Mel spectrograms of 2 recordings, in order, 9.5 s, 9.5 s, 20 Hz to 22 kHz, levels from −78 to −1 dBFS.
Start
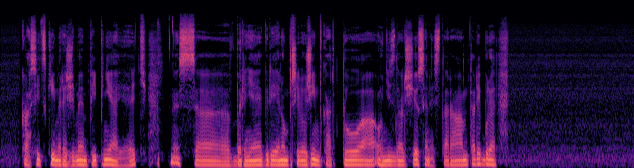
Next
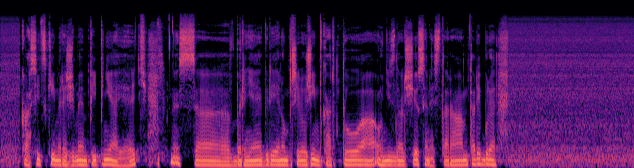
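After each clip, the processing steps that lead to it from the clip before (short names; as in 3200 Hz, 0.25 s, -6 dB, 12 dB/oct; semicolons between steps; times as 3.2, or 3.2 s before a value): fast leveller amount 50%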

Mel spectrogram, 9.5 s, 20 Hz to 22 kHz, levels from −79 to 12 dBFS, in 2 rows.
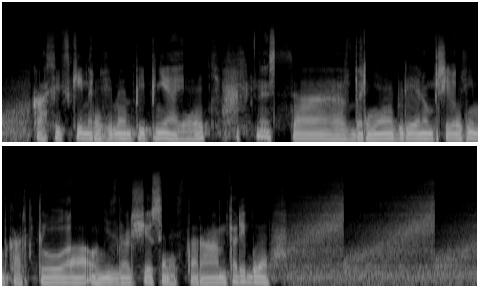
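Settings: LFO low-pass saw up 1.1 Hz 600–3300 Hz; gain -4 dB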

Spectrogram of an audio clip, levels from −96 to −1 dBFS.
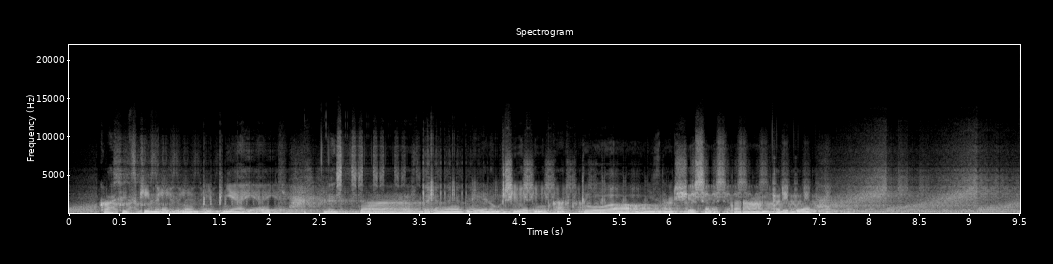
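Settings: regenerating reverse delay 0.107 s, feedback 71%, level -8 dB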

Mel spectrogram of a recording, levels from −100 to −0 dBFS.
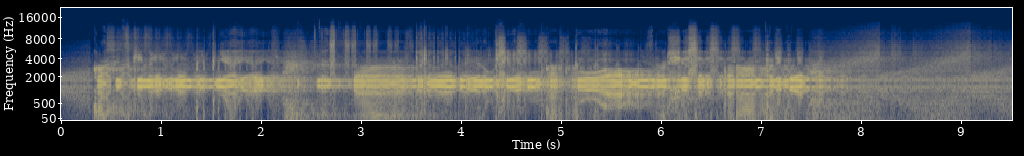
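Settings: ring modulator 1500 Hz; dynamic EQ 1800 Hz, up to +5 dB, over -37 dBFS, Q 0.75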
